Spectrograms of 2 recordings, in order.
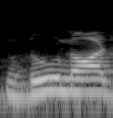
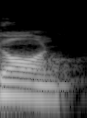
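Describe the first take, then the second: First: It is said as two separate full words. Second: It is said as one short contracted word. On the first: "डू नॉट है ना" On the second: "इसको short में spoken English जब पढ़ेंगे तो क्या हो जाता है, इसको डोंट बोला जाता है"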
